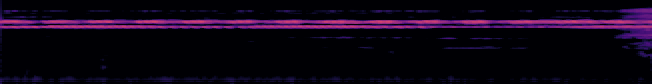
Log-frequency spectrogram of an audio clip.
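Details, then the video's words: Crickets trilling in the morning, a constant piercing high buzz layered in two tight pitches with a faint lower whine. It runs unbroken to a brief rustle at the very end. "ฟังเสียงหรีดหริ่งเรไร ยามเช้าๆ"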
